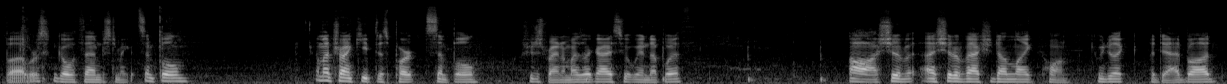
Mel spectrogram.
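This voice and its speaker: A man's voice: mid-range voice, a little fast, long pauses, darkish tone. American man casually commentating a game stream. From northern Minnesota, USA. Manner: rambling, informal, thinking aloud.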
